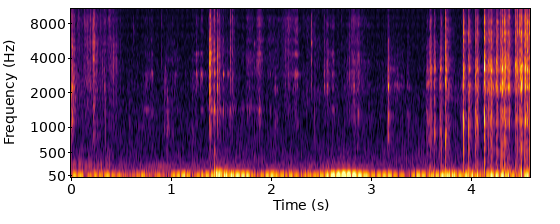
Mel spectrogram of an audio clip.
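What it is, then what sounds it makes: Dry soap bar. A solid, dry orange soap bar is shaved with a metal knife, coming off in crumbly flakes. Quiet, dry scraping and crisp crunches repeat in short bursts, with bright crackling strokes that grow denser toward the end.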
